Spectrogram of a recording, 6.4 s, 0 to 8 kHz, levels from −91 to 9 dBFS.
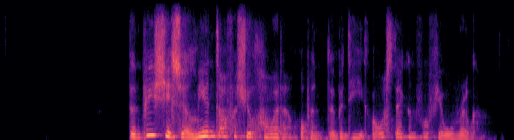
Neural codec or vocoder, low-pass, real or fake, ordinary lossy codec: codec, 24 kHz, 0.9 kbps, WavTokenizer, small release; 7.2 kHz; fake; Opus, 32 kbps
